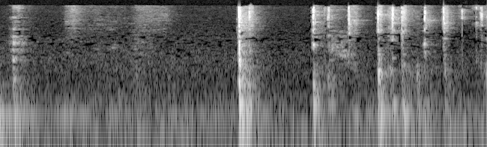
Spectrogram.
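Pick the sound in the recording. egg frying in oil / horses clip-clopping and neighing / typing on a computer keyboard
typing on a computer keyboard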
